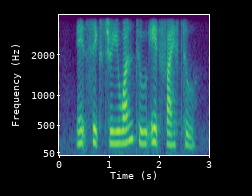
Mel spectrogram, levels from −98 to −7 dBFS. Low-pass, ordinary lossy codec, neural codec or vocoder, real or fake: 3.6 kHz; none; codec, 16 kHz in and 24 kHz out, 0.8 kbps, FocalCodec, streaming, 65536 codes; fake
